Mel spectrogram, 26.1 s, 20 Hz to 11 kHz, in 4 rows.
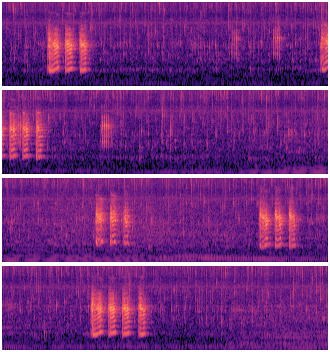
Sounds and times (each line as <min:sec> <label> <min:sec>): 0:00.9 Frogs chirping 0:01.8
0:04.6 Frogs chirping 0:05.7
0:06.4 Frogs chirping 0:07.5
0:08.5 Frogs chirping 0:08.8
0:13.9 Frogs chirping 0:16.6
0:17.8 Frogs chirping 0:22.7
